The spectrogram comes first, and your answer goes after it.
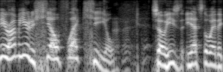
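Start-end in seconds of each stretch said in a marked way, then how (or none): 0.0-1.8 wet, slushy S lisp throughout, higher pitch. Speaker describing a commercial, doing a Flex Seal pitchman impression. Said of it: "has like the Slurpee S stuff".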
